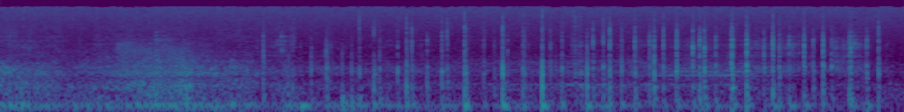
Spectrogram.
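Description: Fingertips and long nails scratch and tap the front cover of a thick, solid, black glossy paperback novel held on the microphone. A soft, brushing scratch in the first two seconds gives way to a steady stream of quick, dry taps at an irregular pace. Each tap is short, with a dull, low body and a slight crisp click.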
